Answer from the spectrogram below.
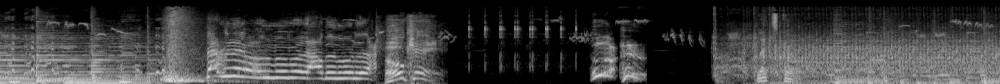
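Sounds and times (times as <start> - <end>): high bird-like chirps: 3.7 - 7.4
high-pitched arching calls: 3.8 - 7.6.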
